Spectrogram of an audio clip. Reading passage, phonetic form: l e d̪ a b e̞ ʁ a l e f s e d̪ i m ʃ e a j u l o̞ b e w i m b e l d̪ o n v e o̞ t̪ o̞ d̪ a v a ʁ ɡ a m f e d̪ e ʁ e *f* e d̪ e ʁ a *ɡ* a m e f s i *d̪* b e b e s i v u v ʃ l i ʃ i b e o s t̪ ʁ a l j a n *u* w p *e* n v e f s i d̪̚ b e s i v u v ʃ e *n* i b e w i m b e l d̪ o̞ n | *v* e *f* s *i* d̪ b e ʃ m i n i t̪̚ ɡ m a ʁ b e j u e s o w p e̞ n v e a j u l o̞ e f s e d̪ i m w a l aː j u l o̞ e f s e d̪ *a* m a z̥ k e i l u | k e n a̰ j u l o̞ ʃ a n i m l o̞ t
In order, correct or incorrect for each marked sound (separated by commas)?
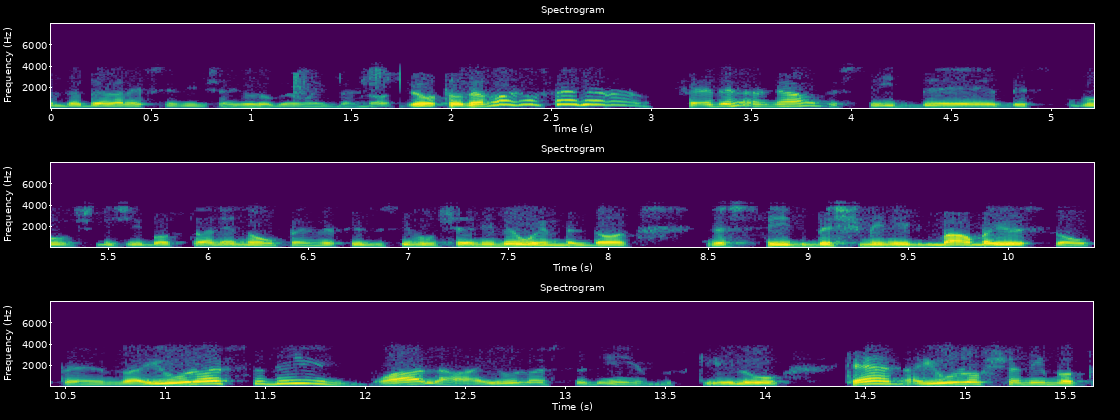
correct, correct, correct, incorrect, correct, correct, correct, correct, correct, incorrect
